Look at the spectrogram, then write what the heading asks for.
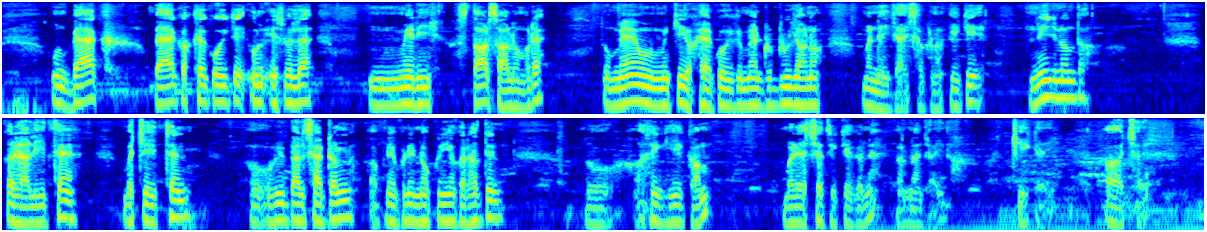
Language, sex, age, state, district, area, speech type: Dogri, male, 60+, Jammu and Kashmir, Udhampur, rural, spontaneous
